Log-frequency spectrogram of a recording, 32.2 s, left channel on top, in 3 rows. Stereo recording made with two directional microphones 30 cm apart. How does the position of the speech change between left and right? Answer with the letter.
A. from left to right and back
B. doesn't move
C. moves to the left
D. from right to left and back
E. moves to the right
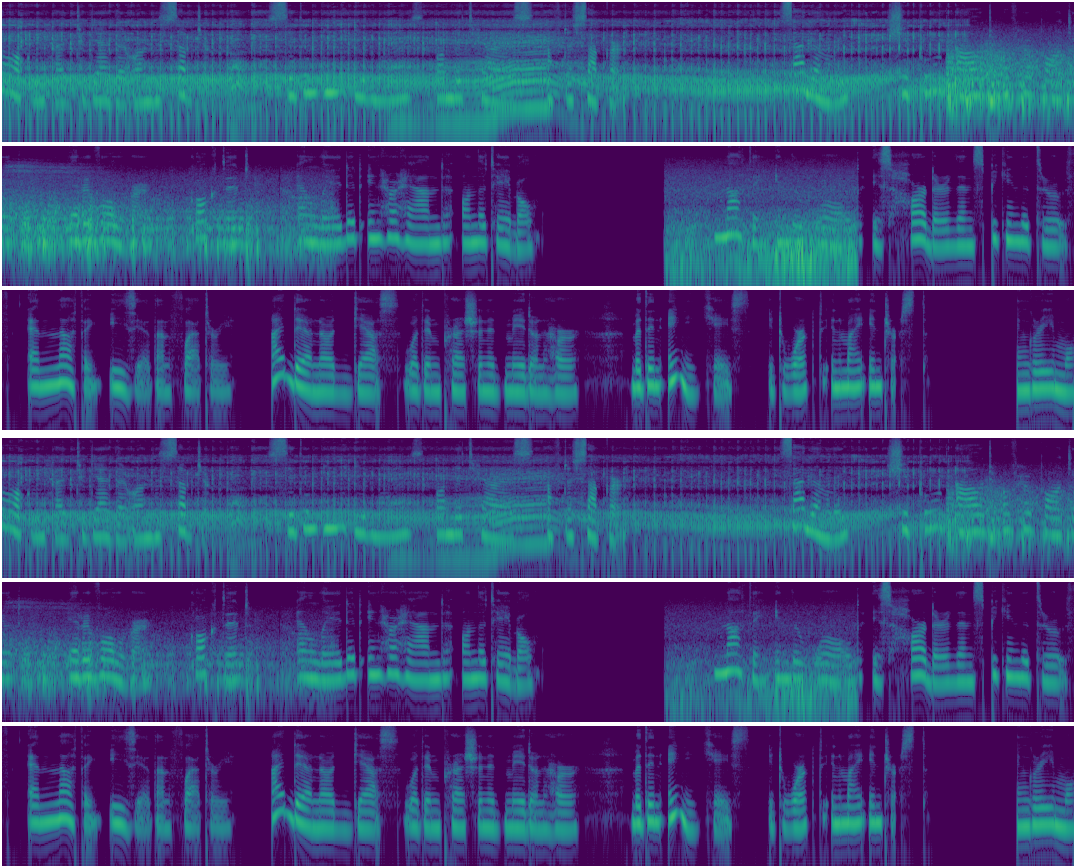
B.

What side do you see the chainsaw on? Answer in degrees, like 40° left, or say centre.
50° left.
